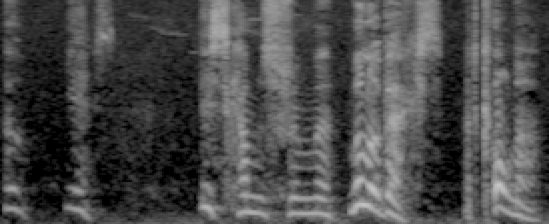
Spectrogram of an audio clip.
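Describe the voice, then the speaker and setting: High, husky button maker. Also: male voice, big pitch swings, measured pace, darkish tone, full character voice. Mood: helpful. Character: helpful, mild button maker, man. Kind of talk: radio drama acting.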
